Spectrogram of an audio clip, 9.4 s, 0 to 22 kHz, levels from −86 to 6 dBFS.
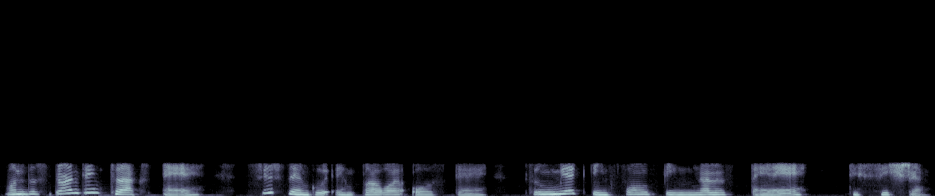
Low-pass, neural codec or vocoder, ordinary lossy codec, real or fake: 3.6 kHz; codec, 24 kHz, 1.5 kbps, HILCodec; none; fake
